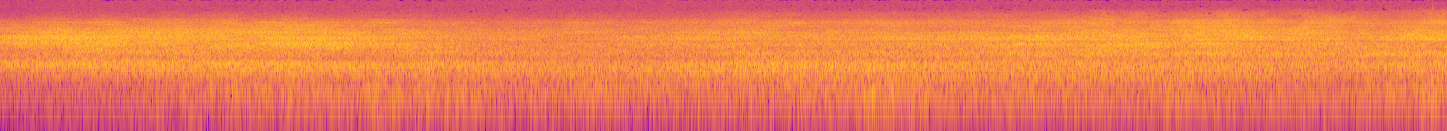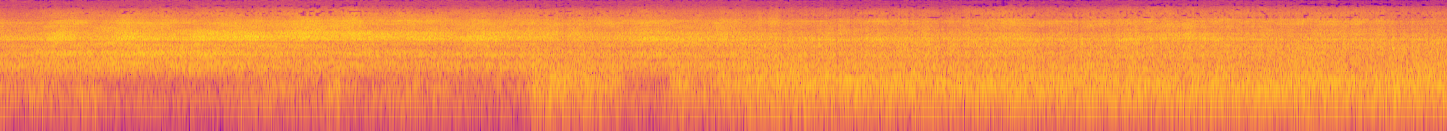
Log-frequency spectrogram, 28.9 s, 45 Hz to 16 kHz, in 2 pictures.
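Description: Boeing 737-700's CFM56-7B turbofan engines running at taxi power with a steady high whine over a jet rush as the airliner taxis. The sound grows louder and fuller in the last third as the jet comes close.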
